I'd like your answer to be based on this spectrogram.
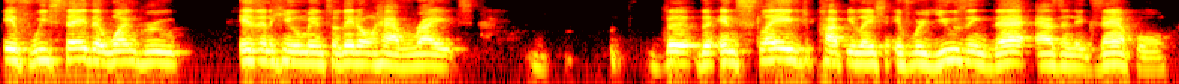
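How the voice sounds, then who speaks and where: Man, podcast co-host, questioning, halting restarts, fairly high voice. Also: steady tone. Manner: questioning, restarts his sentences. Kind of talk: casual debate.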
